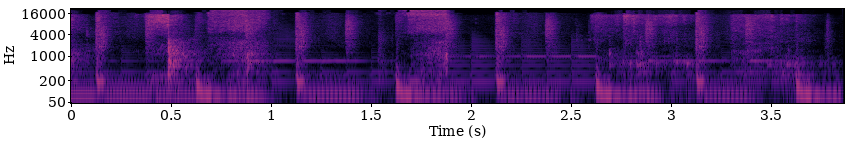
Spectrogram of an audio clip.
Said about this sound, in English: we slice half a wombok or Chinese cabbage, cut it lengthways and then slice across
